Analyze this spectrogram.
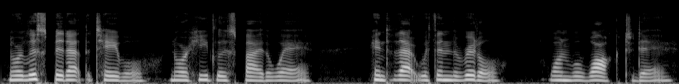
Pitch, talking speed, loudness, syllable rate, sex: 190 Hz, 185 wpm, -19 LUFS, 4.6 syllables/s, female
